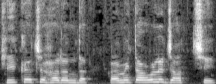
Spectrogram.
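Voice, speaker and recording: In a cartoonish character voice, a man talks at a high pitch with monotone, flat intonation. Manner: scheming, two-faced.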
